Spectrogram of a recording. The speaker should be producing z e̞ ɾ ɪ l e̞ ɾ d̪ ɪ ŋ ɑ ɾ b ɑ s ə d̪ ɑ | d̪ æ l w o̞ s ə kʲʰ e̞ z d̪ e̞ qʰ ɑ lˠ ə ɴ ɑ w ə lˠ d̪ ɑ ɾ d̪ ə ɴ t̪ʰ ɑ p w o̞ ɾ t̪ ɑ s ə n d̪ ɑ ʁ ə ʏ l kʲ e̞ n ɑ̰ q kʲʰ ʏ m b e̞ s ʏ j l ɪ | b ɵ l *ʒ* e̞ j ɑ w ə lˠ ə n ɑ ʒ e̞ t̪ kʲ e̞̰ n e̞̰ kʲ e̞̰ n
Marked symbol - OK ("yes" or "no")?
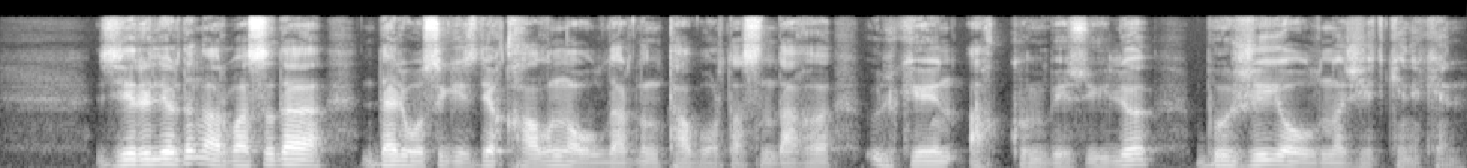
yes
